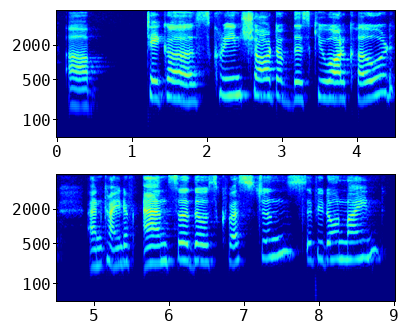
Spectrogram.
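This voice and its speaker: Loud and high-pitched, a woman speaks at a very slow pace with ordinary pitch variation against a quiet background. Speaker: tobacco treatment clinician, conference speaker. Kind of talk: conference presentation. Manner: animated.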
